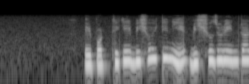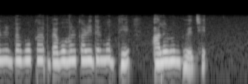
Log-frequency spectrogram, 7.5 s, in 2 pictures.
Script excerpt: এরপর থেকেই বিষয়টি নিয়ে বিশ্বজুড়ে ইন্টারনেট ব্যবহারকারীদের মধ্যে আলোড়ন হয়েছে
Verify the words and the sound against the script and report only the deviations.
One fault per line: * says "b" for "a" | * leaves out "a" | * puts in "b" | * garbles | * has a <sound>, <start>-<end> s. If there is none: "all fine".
all fine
